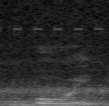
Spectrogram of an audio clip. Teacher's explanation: Nós temos aí uma vogal e uma semivogal, o O e o I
